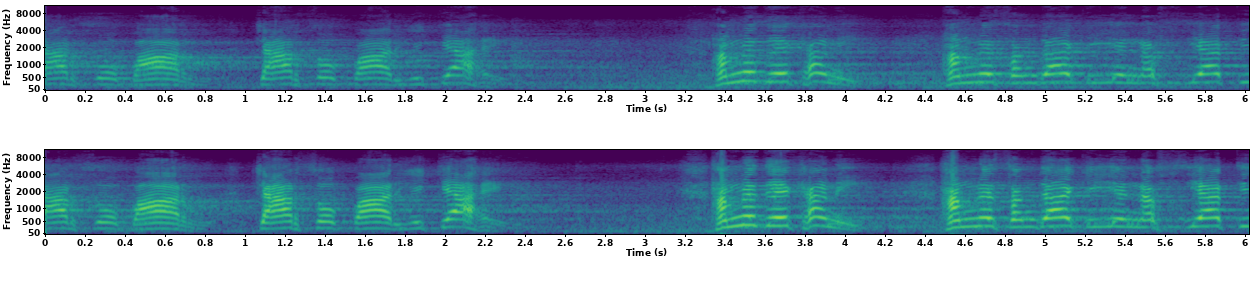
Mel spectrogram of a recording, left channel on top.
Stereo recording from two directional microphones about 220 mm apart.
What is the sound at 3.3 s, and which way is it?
A man's voice, 50° right (ahead or behind).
